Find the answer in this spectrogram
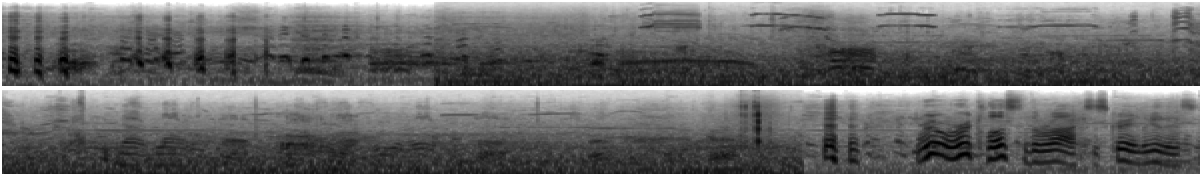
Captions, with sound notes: [laughs] [birds chirping] We're close to the rocks. It's great. Look at this.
